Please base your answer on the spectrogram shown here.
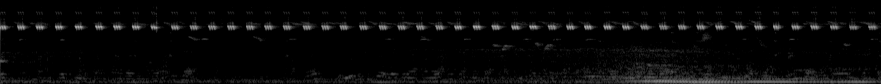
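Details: Cricket serving as a training sound for songbirds, its shrill pulsed chirps repeating rapidly and evenly, about five a second, over a quiet background with a low rumble near the end.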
